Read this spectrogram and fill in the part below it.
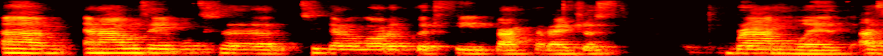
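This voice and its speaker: A woman talks at a very fast pace with a medium pitch. Her intonation stays monotone and flat. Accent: American. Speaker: property investor. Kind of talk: interview.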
